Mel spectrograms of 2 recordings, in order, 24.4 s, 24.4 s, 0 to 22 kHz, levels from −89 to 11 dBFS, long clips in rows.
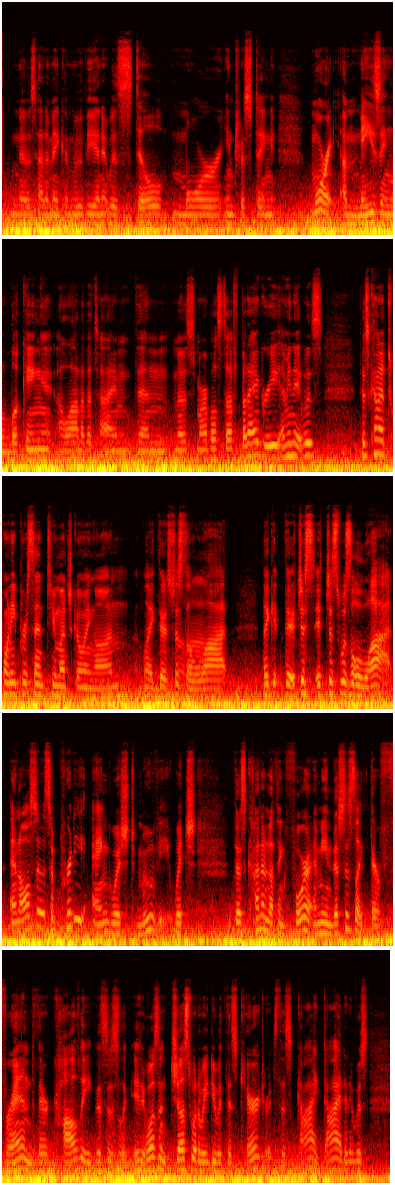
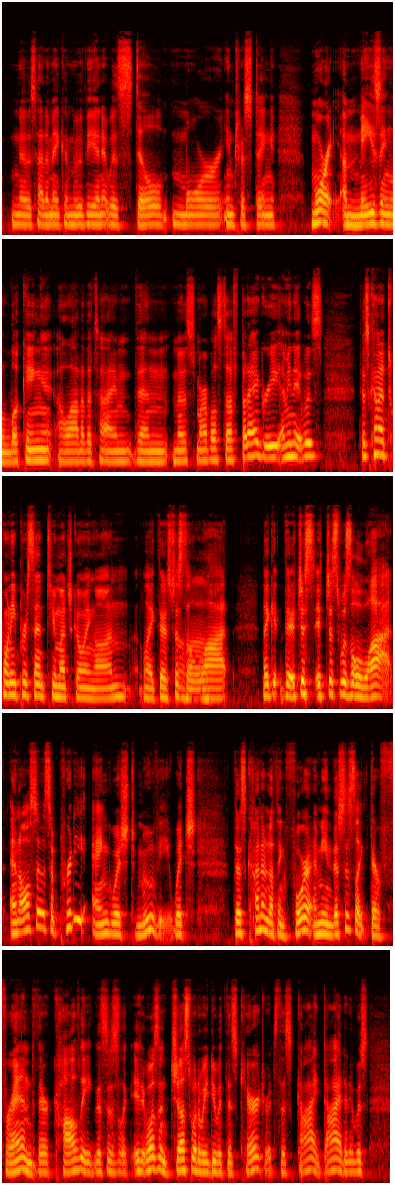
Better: second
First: low rumble; noticeable; throughout; 10 dB below the speech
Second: none

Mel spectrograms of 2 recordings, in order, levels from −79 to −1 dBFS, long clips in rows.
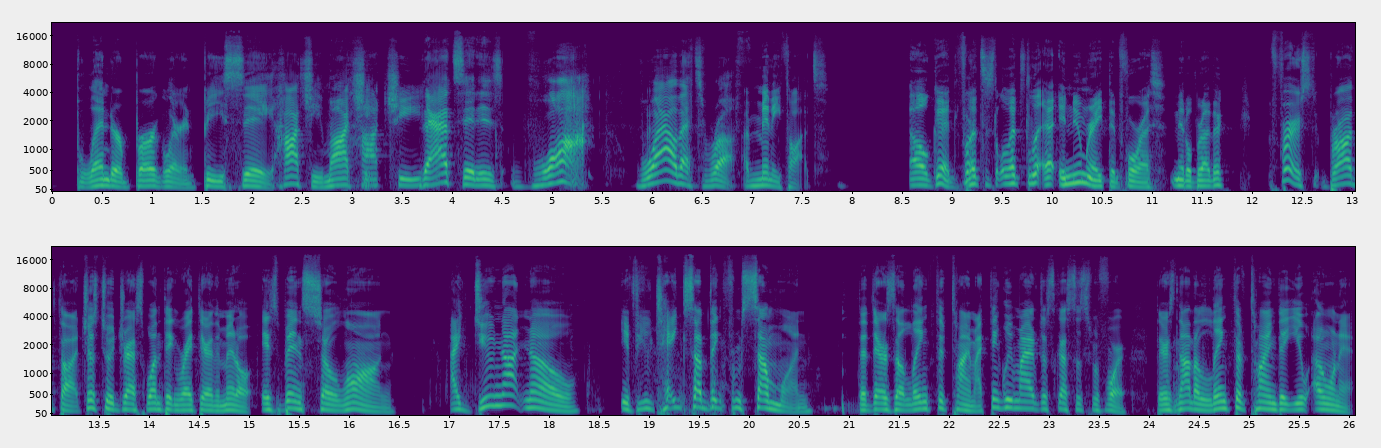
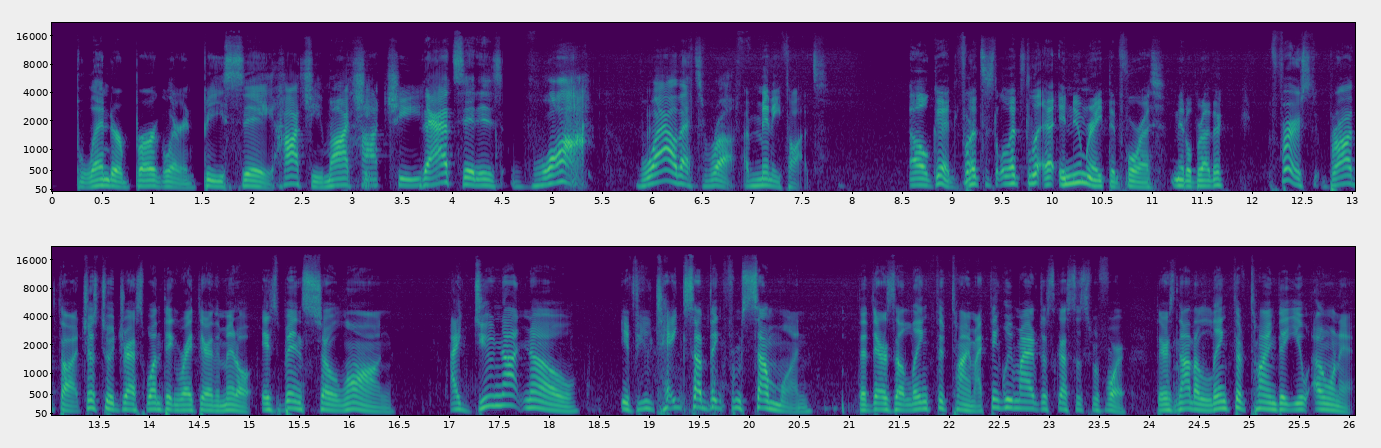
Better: first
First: none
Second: hiss; faint; from 4.5 s on; 30 dB below the speech

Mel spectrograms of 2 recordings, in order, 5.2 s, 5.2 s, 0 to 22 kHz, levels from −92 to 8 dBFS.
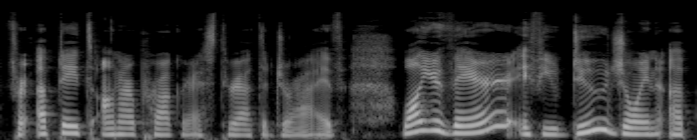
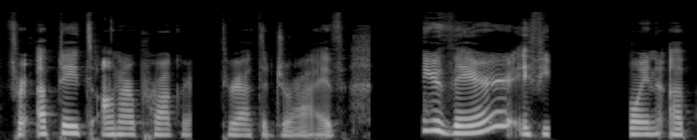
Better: first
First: none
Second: audio cutting out; at 1.5 s, at 3 s and at 4 s for 0.5 s

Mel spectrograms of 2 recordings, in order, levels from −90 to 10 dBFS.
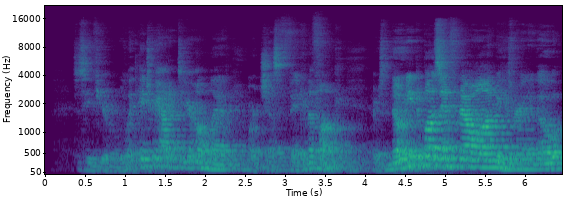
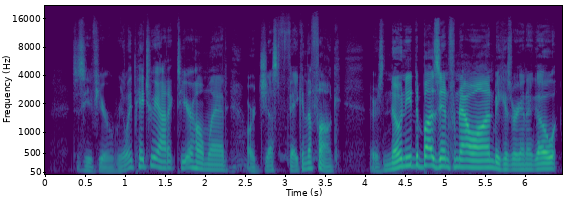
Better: second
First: room echo; noticeable; dies away in 1 s // off-mic speech; far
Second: none

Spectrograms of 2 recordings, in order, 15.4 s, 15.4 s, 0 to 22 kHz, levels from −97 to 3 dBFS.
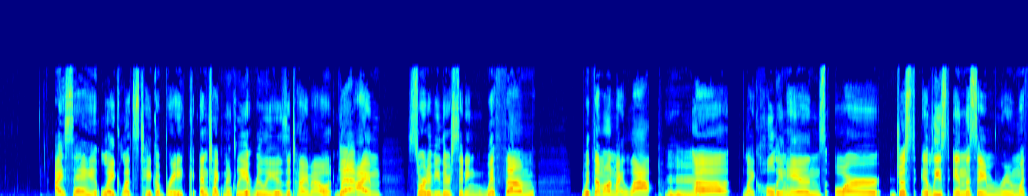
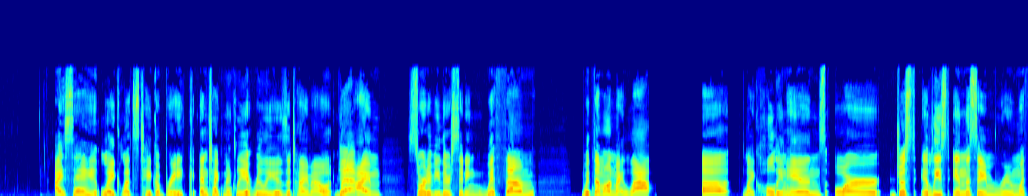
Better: first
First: none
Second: audio cutting out; at 10 s for 0.5 s

